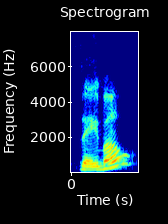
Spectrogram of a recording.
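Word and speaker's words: Szabo: I do not know how to say the letters S and Z next to it. My assumption is that one of them is just silent. So, is your last name pronounced Zabbo? Correct.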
